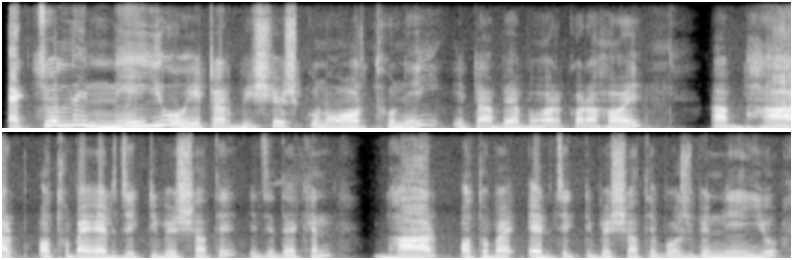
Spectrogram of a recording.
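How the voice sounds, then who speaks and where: A teacher explaining a textbook lesson in a slow word-by-word way, repeating each term with frequent fillers. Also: medium pitch, dry recording. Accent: Bangladeshi Bengali. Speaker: Korean language teacher. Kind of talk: lesson explaining vocabulary and grammar.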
